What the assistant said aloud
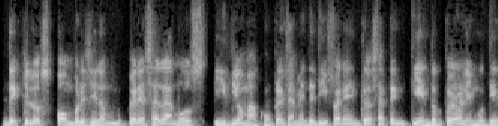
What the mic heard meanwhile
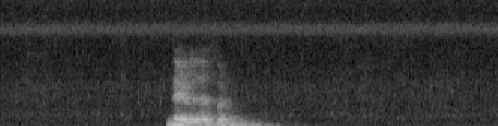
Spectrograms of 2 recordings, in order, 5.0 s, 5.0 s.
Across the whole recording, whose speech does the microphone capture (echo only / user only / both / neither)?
user only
